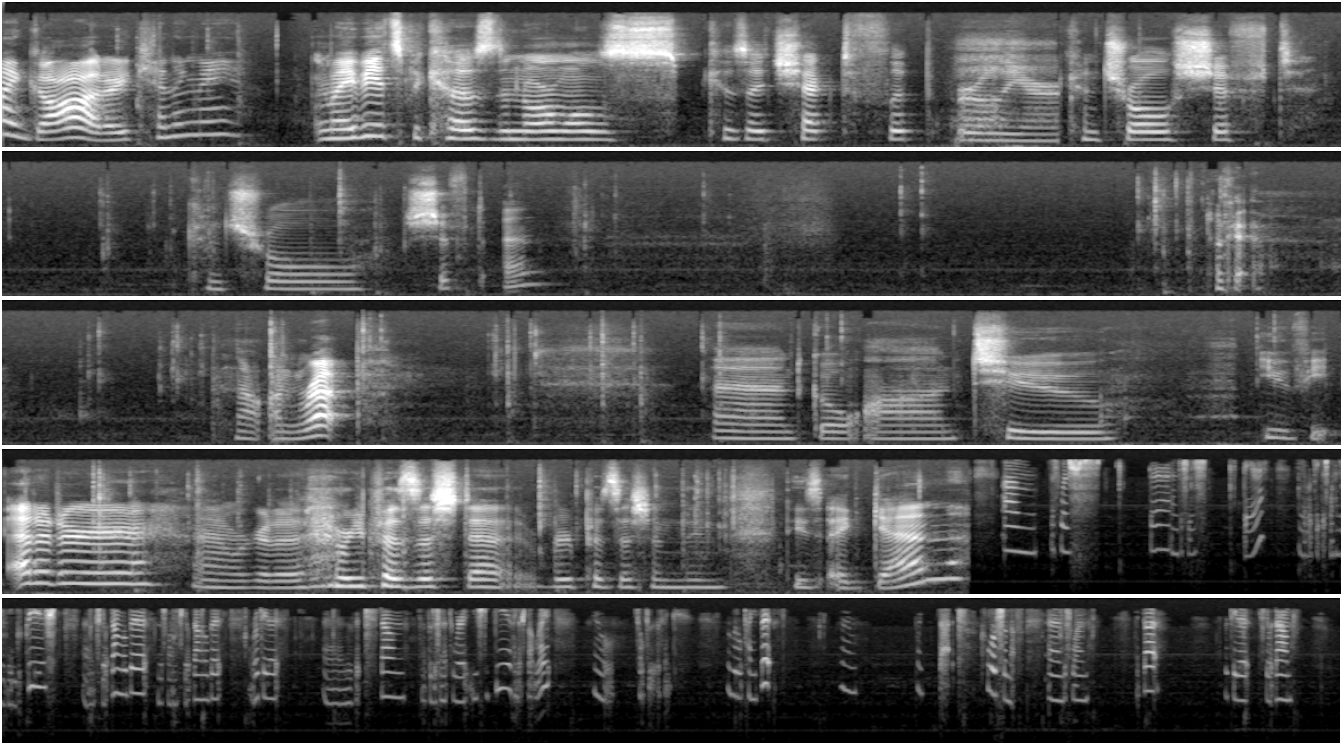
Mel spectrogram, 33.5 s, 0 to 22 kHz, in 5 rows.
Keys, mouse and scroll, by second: 0.7 shift+middle click, 6.3 alt+c, 8.6 ctrl+s, 9.7 ctrl+shift+n, 12.2 scroll down 1, 12.5 shift+middle click, 12.9 scroll up 1, 13.0 scroll down 1, 13.6 scroll up 1, 13.7 scroll down 1, 13.8 middle click, 16.0 shift+middle click, 16.5 middle click, 20.7 middle click, 22.9 shift+middle click, 25.8 double click, 26.8-27.2 typing, 30.4 typing, 31.5 typing, 31.6 shift+middle click, 31.9 shift+middle click, 33.2 typing.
